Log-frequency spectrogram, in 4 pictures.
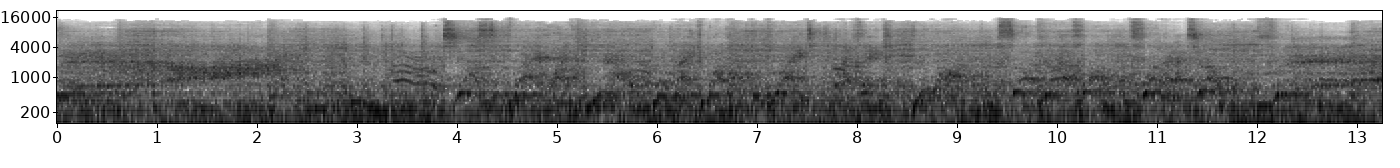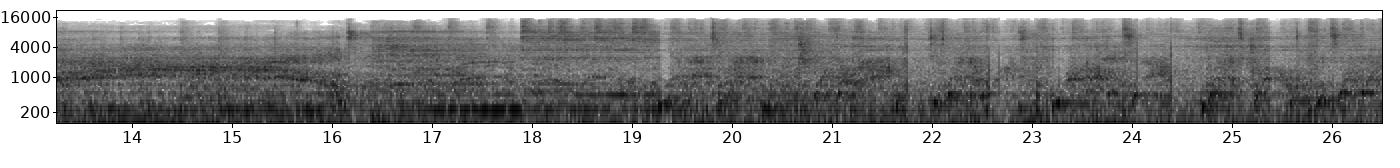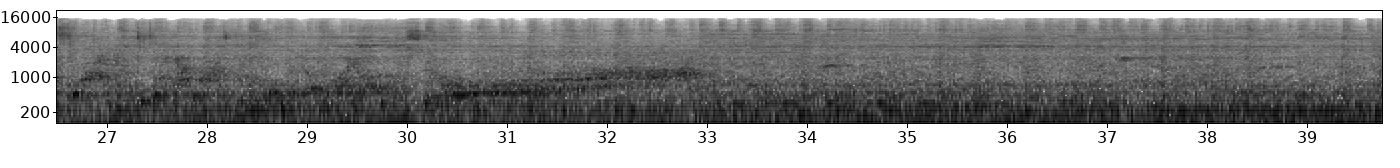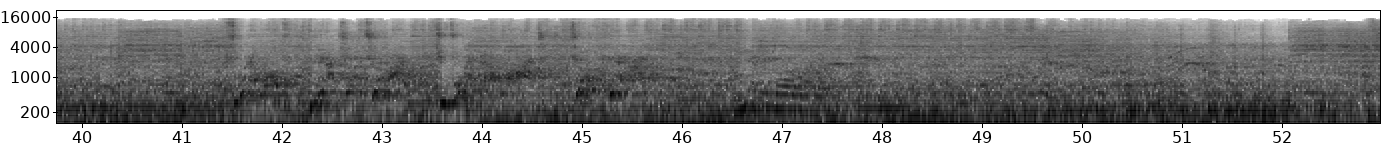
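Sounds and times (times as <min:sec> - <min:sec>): drums and guitars: 0:00.0 - 0:52.9
hardcore band playing loud: 0:00.0 - 0:52.9
screamed vocal: 0:09.6 - 0:22.8.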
